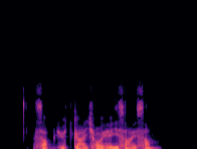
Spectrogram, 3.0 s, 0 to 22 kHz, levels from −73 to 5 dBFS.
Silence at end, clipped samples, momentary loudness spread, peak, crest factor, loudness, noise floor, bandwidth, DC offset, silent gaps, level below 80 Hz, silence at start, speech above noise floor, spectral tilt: 0.6 s; under 0.1%; 14 LU; -2 dBFS; 20 dB; -21 LUFS; -90 dBFS; 9.6 kHz; under 0.1%; none; -60 dBFS; 0.5 s; 70 dB; -5.5 dB/octave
